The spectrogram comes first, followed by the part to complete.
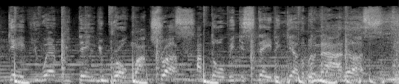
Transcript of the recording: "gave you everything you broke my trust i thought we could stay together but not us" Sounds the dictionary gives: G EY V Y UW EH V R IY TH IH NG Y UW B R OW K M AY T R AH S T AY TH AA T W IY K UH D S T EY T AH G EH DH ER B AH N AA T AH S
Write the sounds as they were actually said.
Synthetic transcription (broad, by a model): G EY V Y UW EH V R IY TH IH NG Y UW B R OW K M AY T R AH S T AY TH AA T W IY K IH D S T EY T AH G EH DH ER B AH N AA T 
